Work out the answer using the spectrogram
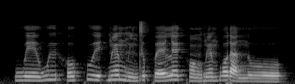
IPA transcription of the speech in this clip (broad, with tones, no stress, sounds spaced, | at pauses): w eː˨ w ɨ˧ h o˨˦ kʷ eː˦˨ ɡ͡b ɛ̃˦ m ĩ˨ d ə˦ p ɛ˨˦ l ɛ˦ k ɔ̃˨ ɡ͡b ɛ̃˧ b ɔ˦ ɾ a˨ n oː˨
